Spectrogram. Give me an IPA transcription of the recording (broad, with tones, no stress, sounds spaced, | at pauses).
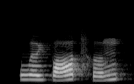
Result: w ɵ˧ ɥ p ɔː˨˥ t͡sʰ ʊ˨˥ ŋ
